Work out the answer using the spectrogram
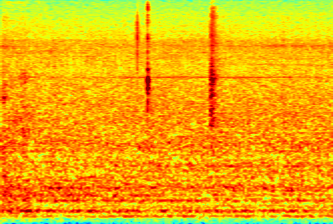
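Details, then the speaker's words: Device running on battery backup during a power outage: steady low hum with a rough, buzzy drone over the fan's whir; owner suspects the fan bearings, not confirmed. "it's still making that noise I think it has to do with uh either bearings or"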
